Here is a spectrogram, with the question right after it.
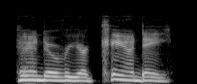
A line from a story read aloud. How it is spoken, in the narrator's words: Carly Beth snarled, surprised by the vicious tone in her voice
